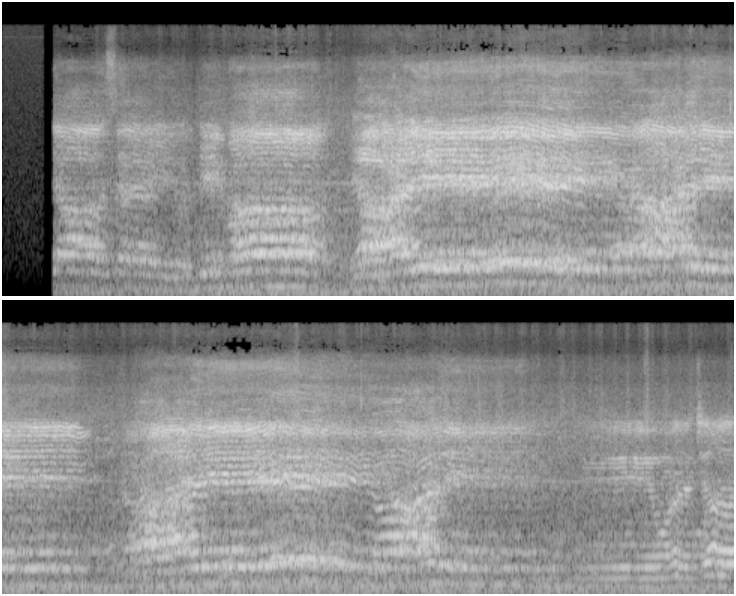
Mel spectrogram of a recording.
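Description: A radood (Shia lament reciter) chanting a slow, melismatic Arabic lament into a microphone, in long held notes that rise and fall, with short breaks between phrases. It starts abruptly just under a second in.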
